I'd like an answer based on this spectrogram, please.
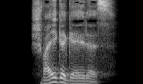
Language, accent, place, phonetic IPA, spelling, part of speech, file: German, Germany, Berlin, [ˈʃvaɪ̯ɡəˌɡɛldəs], Schweigegeldes, noun, De-Schweigegeldes.ogg
- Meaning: genitive singular of Schweigegeld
